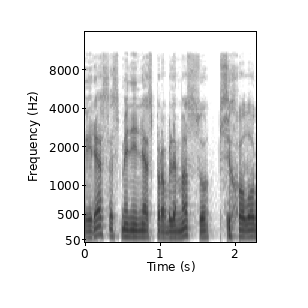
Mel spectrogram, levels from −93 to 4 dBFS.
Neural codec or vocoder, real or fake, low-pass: none; real; 10.8 kHz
